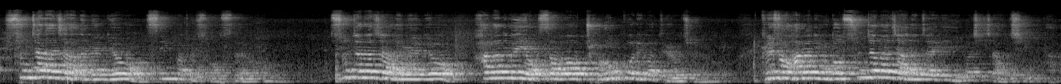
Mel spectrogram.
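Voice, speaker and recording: A man's voice: very high-pitched, a little mellow, a little hiss or hum. A man pastor preaching a sermon, earnestly urging his congregation in direct address. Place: church sanctuary. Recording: very echoey church room, from far off.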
